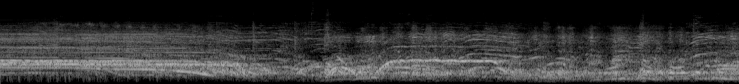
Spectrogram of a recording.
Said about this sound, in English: Let all the women in here lift up a shout right now. All the women.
